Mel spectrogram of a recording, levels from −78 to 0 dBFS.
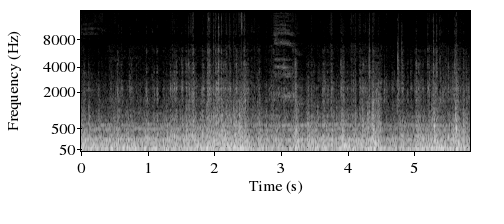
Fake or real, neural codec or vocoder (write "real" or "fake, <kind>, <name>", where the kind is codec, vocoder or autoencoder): real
